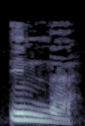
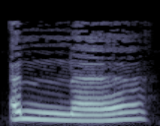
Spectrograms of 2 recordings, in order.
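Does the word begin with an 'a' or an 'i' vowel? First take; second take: i; a. First: The first vowel is 'i' (hamza with kasra). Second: The first vowel is 'a' (hamza with fatha). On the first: It starts a new statement of what is known. The speaker calls it right. "همزة مكسورة" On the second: It wrongly ties the clause to what was said before. The speaker calls it wrong. "لو قرأ قارئ أنا لفسد المعنى"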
